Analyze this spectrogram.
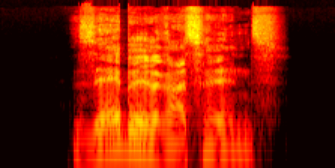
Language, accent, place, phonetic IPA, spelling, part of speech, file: German, Germany, Berlin, [ˈzɛːbl̩ˌʁasl̩ns], Säbelrasselns, noun, De-Säbelrasselns.ogg
- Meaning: genitive singular of Säbelrasseln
